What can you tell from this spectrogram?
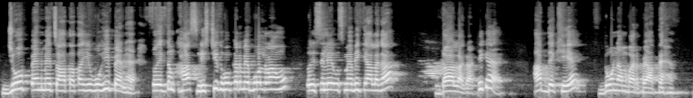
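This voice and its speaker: A woman's voice: on the high side, lively intonation, unhurried, darkish tone. A woman teacher explaining grammar in a classroom style, constantly asking her students questions and repeating the answers.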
